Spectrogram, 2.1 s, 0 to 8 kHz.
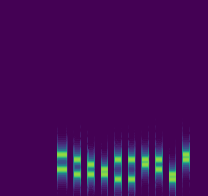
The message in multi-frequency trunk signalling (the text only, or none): KP 85377091 ST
